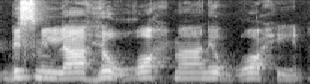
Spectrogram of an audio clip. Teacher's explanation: अभी मैंने रा को मोटा करके पढ़ा है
